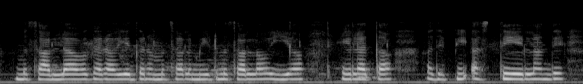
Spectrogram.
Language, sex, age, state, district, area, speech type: Dogri, female, 18-30, Jammu and Kashmir, Reasi, rural, spontaneous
